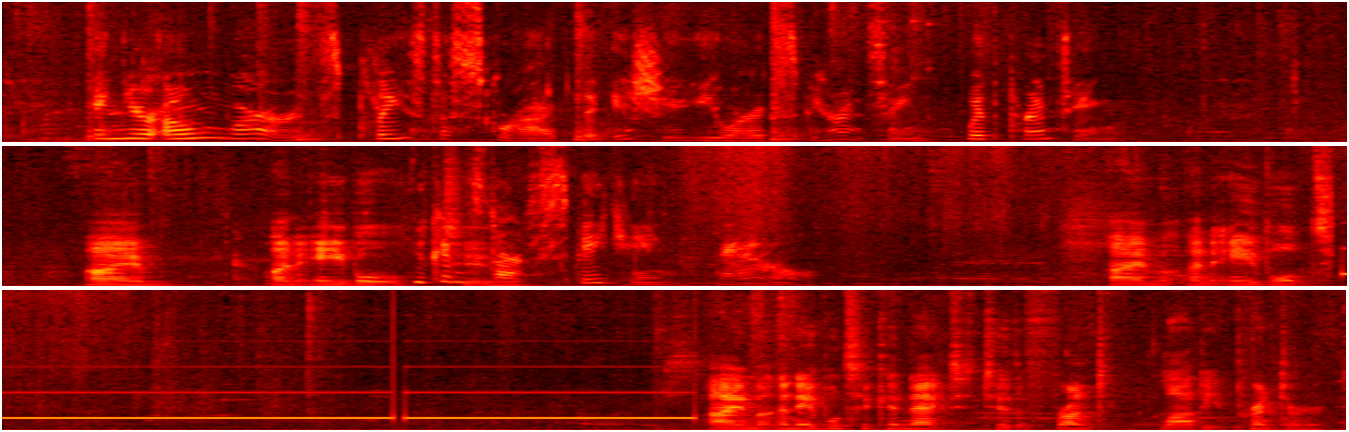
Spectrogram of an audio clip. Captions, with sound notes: In your own words, please describe the issue you are experiencing with printing. I'm unable to....YOU CAN START SPEAKING NOW. I'm unable to......(interrupted by beep on phone) I'm unable to connect to the front lobby printer....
